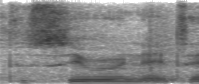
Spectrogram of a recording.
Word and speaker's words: ZeroNet: E-T, ZeroNet, pronounced ZeroNet.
